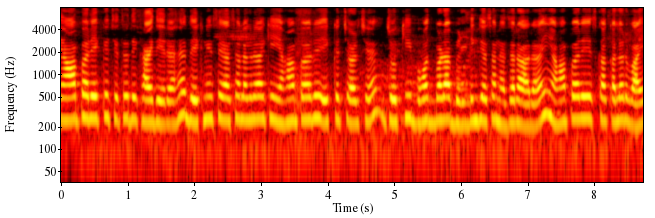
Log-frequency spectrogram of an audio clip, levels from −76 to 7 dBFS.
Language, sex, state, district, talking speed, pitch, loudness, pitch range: Hindi, female, Uttar Pradesh, Budaun, 245 wpm, 245 Hz, -16 LUFS, 230-255 Hz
